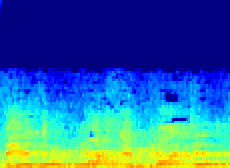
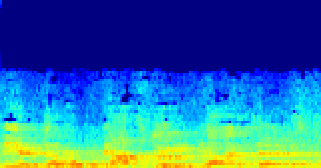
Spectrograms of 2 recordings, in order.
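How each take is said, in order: First: The word adult gets strong emphasis. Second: The word adult gets no special emphasis.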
